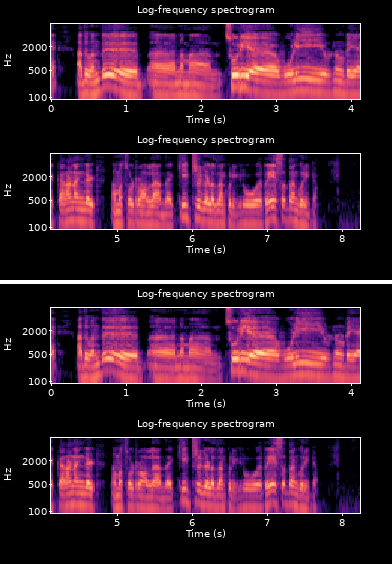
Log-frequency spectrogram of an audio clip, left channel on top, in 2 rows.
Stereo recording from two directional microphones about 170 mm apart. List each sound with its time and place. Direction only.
0.3 s speech: 30° left (ahead or behind)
